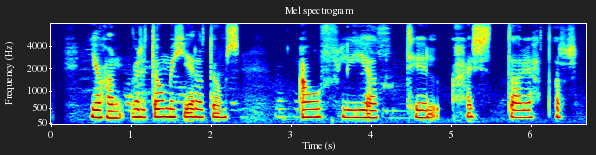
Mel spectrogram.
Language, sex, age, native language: Icelandic, female, 14, Icelandic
